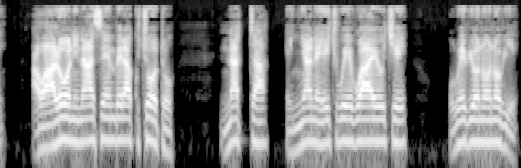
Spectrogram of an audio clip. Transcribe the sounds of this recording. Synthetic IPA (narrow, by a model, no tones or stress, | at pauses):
a̰waːlo̞ːninaːse̞ːmbe̞ɾakuco̞ːto̞ | natːa | e̞ɲːanaje̞ciwe̞ːβwaːjo̞ce̞ | olwe̞ːβjo̞ːno̞ːno̞βje̞̰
